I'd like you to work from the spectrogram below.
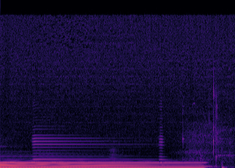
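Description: Acoustic guitar strumming a full open chord, played alone and ringing close and loud with sustained harmonics before being damped, followed by a brief fret or hand noise.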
